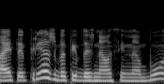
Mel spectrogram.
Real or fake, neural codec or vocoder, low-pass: real; none; 5.4 kHz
